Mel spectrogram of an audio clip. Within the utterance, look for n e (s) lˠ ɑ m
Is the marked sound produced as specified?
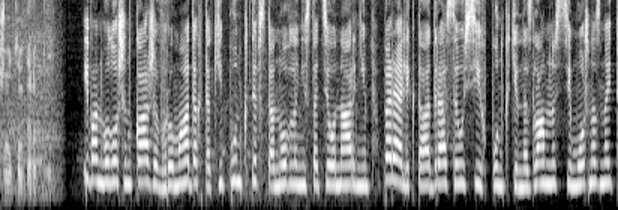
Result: no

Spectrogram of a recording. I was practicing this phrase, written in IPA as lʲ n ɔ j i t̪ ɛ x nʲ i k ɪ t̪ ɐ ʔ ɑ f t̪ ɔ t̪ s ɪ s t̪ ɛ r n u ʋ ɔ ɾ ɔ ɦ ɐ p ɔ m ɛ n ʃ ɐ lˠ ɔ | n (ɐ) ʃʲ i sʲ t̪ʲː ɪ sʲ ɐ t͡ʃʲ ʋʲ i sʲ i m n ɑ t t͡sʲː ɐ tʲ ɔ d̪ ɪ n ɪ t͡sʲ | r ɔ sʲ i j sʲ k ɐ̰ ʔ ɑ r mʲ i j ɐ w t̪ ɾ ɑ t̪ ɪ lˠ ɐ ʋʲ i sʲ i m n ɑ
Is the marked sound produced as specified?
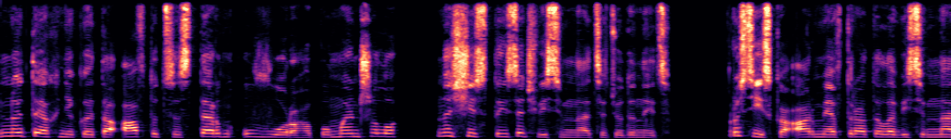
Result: yes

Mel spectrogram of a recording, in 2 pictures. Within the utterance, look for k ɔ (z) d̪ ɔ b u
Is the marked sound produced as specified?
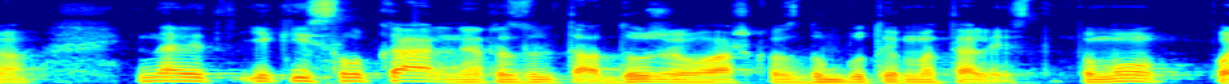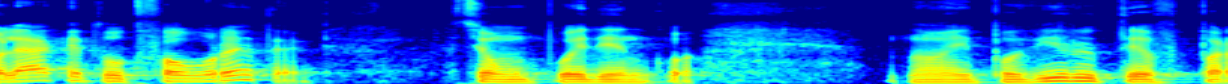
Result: yes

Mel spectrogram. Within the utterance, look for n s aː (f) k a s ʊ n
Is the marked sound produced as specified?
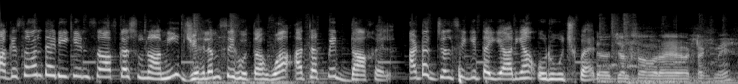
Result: yes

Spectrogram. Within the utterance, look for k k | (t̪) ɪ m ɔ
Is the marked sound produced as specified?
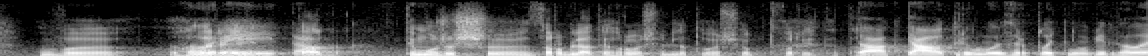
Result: yes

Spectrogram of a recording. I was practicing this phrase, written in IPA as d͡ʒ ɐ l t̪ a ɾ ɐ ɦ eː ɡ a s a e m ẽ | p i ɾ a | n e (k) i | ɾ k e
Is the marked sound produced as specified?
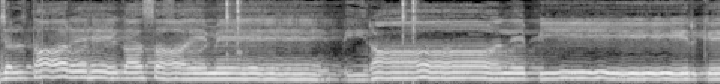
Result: no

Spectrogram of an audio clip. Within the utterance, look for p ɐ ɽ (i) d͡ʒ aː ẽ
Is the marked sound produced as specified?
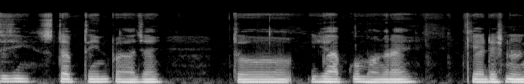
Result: no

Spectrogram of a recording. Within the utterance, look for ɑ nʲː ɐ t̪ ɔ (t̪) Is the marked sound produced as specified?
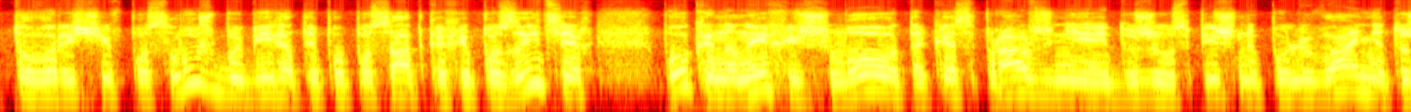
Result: no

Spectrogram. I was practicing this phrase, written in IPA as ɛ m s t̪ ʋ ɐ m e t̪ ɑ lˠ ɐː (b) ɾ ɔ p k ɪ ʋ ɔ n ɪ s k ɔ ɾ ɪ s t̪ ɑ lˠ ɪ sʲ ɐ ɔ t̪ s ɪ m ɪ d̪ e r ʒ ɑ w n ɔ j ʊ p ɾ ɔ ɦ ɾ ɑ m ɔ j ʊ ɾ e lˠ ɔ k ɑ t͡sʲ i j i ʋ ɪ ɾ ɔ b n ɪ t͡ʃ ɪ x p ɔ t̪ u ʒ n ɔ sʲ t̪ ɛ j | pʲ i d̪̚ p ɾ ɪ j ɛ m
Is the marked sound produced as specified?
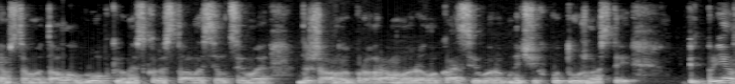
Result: yes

